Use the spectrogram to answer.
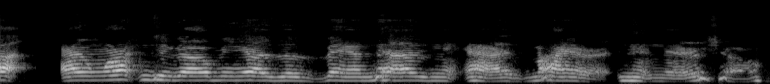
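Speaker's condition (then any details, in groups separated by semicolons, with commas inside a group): Cerebral palsy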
